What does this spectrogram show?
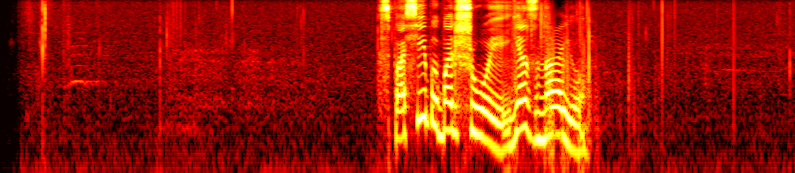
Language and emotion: Russian, positive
